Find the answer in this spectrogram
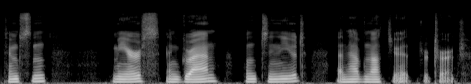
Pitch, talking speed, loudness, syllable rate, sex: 125 Hz, 125 wpm, -20 LUFS, 5.0 syllables/s, male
